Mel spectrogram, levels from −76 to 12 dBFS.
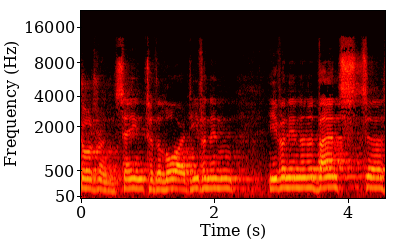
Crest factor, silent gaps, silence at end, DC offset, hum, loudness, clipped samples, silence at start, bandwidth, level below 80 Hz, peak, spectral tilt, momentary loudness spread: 16 dB; none; 0 s; under 0.1%; none; -25 LUFS; under 0.1%; 0 s; 13.5 kHz; -60 dBFS; -8 dBFS; -5 dB/octave; 7 LU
